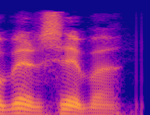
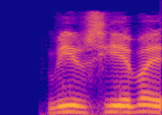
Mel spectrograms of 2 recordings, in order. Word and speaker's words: Beersheba: Luego solo queda una ciudad más y creo que la pusimos en un círculo y esa es Beersheba, suena como Beersheba. Beersheba está aquí abajo. Dice cerveza. ¿Alguien tiene? ¿Alguna vez oíste decirlo como Beersheba? Beersheba, eso era cuando yo era más joven, así es como fue pronunciado.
